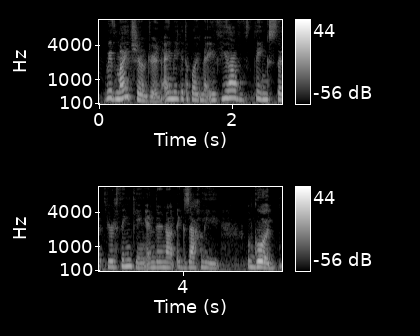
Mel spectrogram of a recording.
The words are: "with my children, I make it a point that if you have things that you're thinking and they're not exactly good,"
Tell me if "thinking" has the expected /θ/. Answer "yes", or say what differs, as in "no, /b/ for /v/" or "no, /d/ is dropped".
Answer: yes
